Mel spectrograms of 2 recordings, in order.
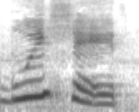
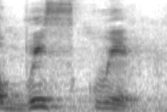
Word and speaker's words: biskwit: Sabihin mo, biskwit. Buwisit. Biskwit. Buwisit. Hanggat hindi mo nabibigkas ng maayos yan, ako ang mabibwisit sa'yo. Biskwit. Buwisit. Biskwit nga, biskwit.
